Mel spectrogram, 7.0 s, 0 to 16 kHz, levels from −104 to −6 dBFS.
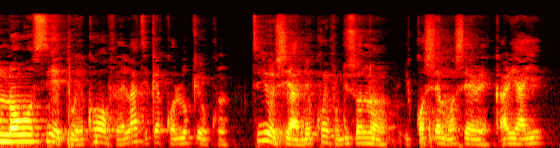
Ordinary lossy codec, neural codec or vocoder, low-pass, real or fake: AAC, 48 kbps; none; 10.8 kHz; real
